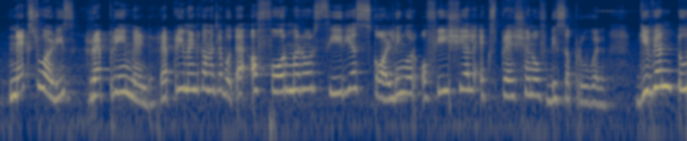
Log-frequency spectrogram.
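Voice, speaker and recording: A woman with an Indian accent teaching English vocabulary for exams, explaining in Hindi and reading English example sentences slowly. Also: sits high, fairly bright tone. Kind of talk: exam-prep vocabulary lesson.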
